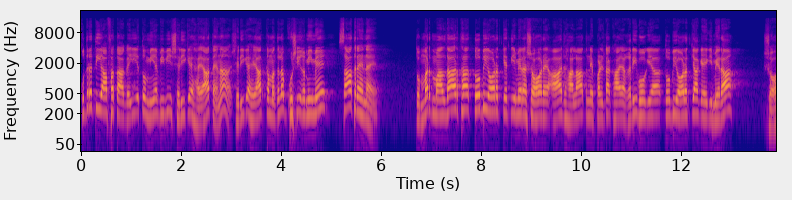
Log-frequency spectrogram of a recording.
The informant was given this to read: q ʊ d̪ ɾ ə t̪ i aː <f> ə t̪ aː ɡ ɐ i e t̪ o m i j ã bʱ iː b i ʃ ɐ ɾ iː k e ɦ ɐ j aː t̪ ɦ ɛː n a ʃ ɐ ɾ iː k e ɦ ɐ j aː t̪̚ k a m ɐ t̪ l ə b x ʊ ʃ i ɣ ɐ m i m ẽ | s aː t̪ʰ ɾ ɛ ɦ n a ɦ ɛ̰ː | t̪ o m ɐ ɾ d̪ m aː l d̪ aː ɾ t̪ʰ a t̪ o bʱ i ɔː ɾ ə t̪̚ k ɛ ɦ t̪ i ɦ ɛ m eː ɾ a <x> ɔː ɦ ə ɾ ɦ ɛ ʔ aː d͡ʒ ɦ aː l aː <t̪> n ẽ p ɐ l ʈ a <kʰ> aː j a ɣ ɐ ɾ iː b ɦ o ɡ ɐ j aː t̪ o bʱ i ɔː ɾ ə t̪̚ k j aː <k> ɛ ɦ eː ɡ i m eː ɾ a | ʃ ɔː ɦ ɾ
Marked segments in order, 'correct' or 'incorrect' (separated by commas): correct, incorrect, correct, correct, correct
